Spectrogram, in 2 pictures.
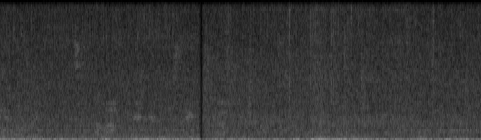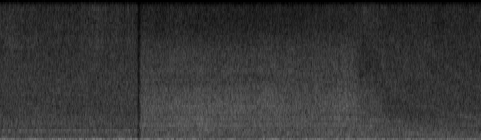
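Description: Nippori-Toneri Liner rubber-tyred automated guideway train running, heard from inside the car: a steady low rumble with a faint whine, and a hiss that rises for a couple of seconds from about eight seconds in.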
